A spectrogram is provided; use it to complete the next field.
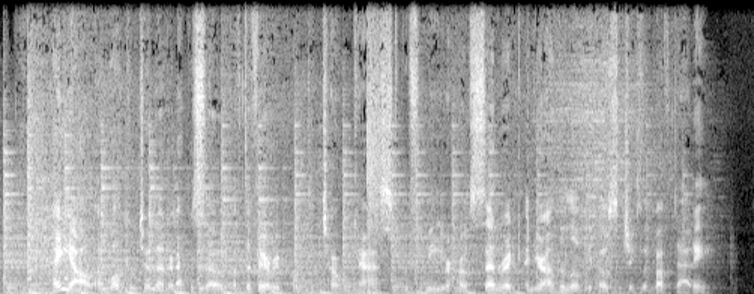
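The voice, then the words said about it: Sick, weird-sounding voice. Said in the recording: “My voice is a bit weird because I'm unfortunately under the influence of sickness.”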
